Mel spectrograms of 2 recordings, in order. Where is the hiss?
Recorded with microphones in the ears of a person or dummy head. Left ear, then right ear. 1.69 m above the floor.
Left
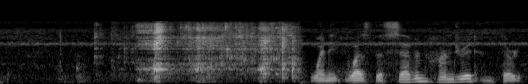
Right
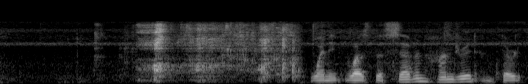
45° left (ahead or behind), 1.8 m.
